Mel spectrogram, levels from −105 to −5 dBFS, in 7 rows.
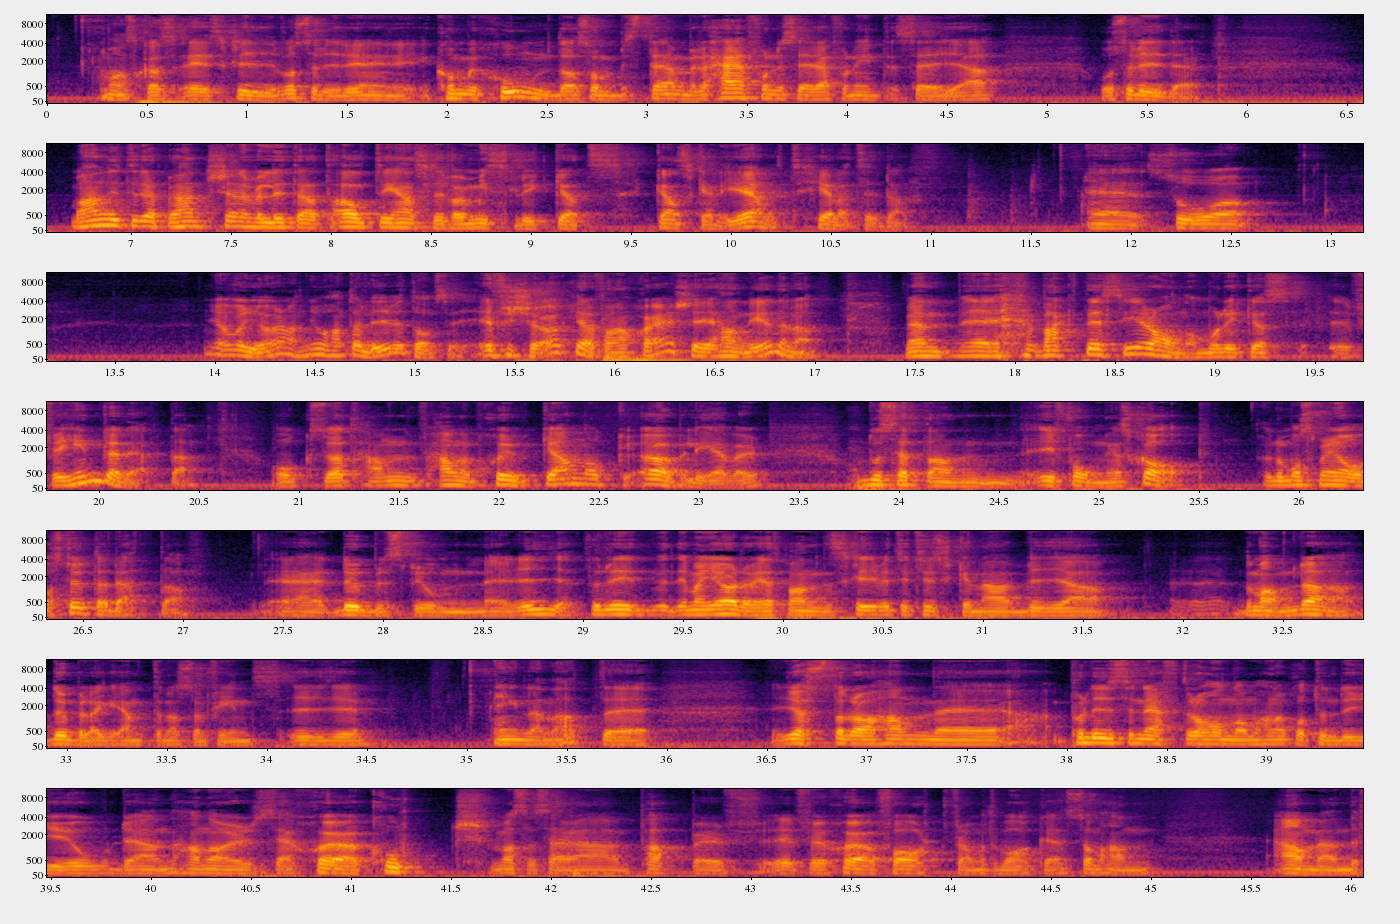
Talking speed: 180 wpm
